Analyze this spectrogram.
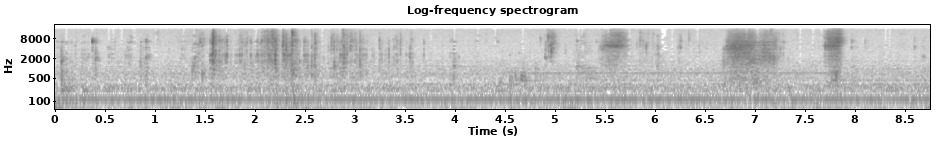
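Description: A person chewing food, faint, with a few soft crunches scattered through and a brief louder crunch about seven seconds in, over a steady low hum.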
